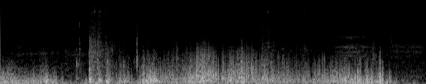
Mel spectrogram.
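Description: Low rumbling noise on the microphone with several sharp knocks, as the person filming climbs the entry steps and steps into a travel trailer.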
